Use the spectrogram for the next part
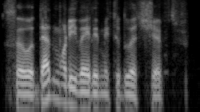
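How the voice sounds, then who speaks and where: A man in his forties from Honduras talks through his career as an interview guest. He speaks casually and haltingly, stopping and restarting his sentences often. His voice sits fairly low, and the recording is dry with no room echo. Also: expressive. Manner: halting, many restarts and self-corrections, laughs often. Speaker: game programmer, interview guest.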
